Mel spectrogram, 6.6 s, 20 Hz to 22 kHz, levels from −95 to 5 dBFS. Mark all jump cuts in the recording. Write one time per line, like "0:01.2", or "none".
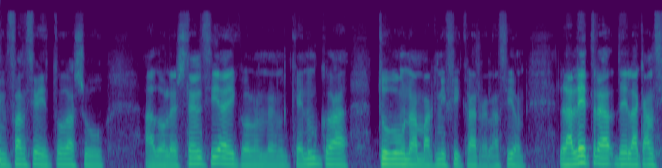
none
